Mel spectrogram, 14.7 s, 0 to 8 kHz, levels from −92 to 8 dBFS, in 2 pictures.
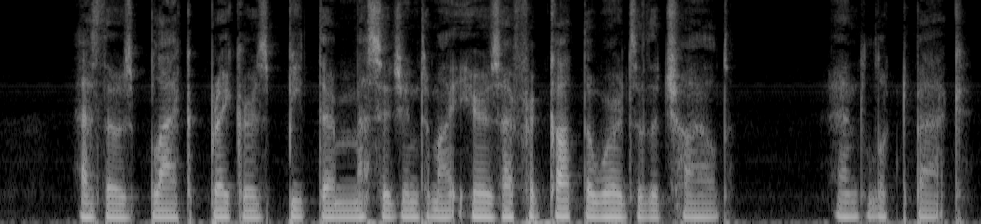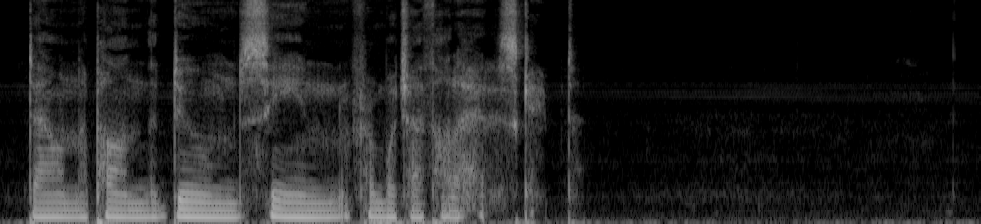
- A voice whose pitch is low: Yes, low, 100 Hz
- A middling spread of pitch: No, narrow, 0.9 semitones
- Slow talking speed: Yes, slow, 130 wpm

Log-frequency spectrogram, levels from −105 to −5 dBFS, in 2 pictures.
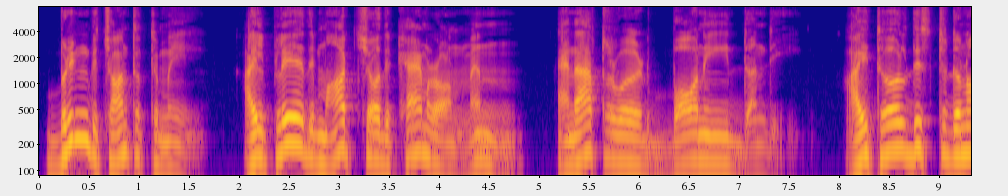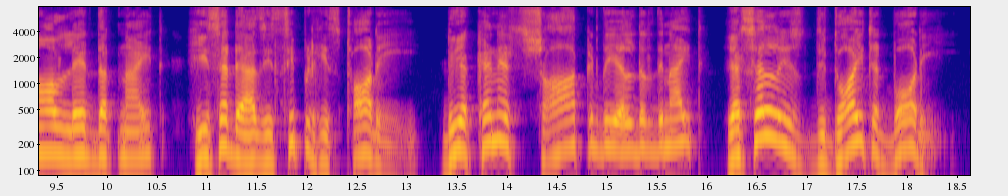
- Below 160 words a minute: Yes, average, 150 wpm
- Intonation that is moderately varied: No, wide, 6.5 semitones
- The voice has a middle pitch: Yes, medium, 150 Hz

